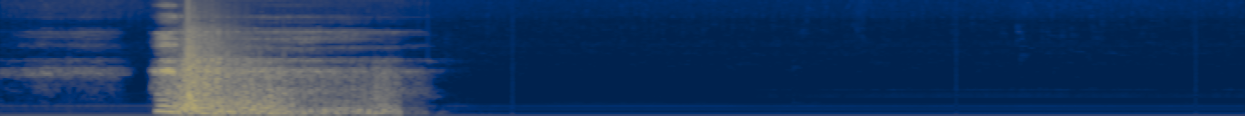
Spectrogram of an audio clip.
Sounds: Sigh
